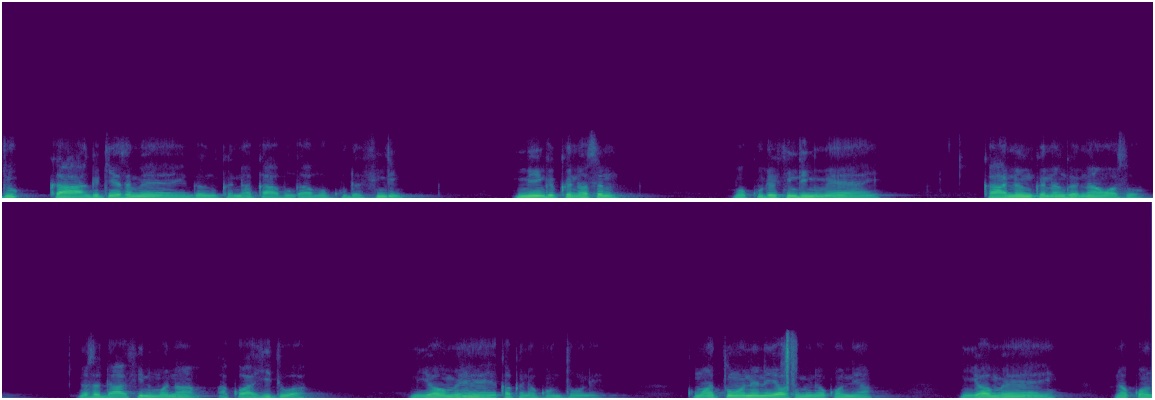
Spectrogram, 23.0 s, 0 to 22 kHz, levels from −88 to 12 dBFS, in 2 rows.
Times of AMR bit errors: 5.54-5.58, 16.08-16.20

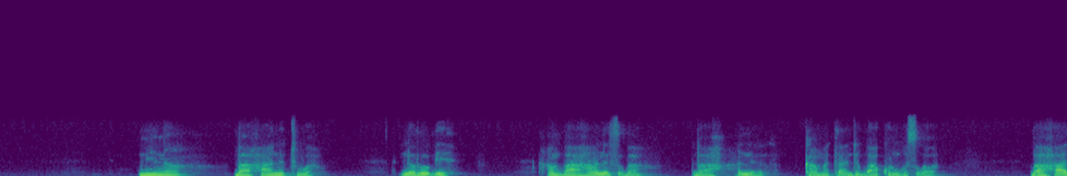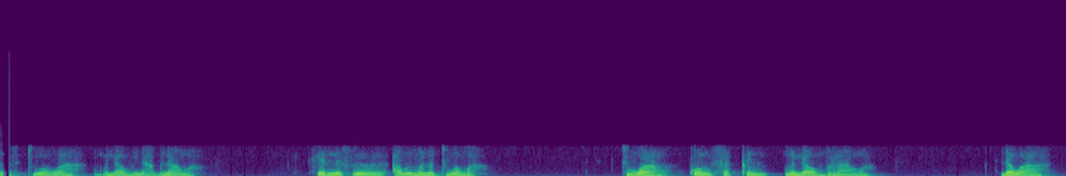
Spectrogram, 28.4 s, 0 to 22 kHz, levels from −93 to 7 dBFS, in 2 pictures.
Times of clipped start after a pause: none

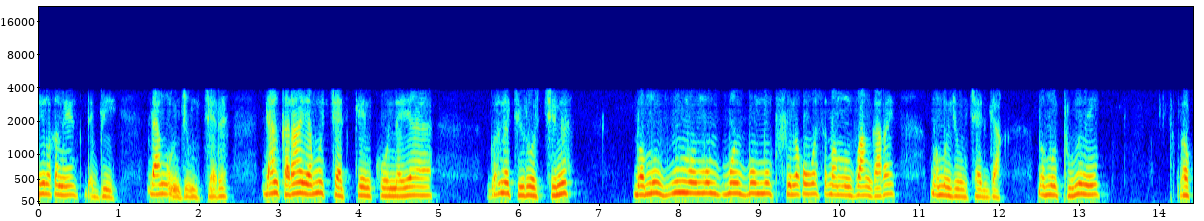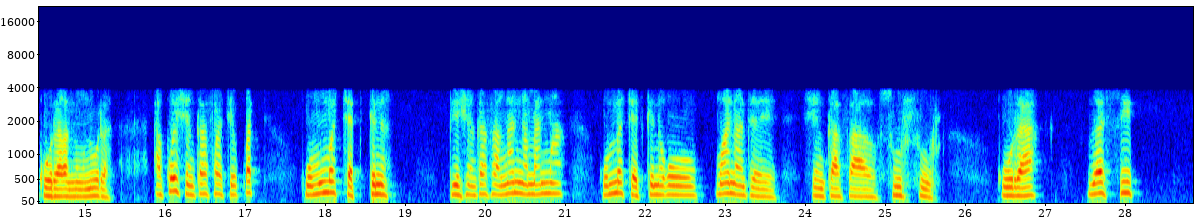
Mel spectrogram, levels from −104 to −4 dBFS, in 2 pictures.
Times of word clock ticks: none

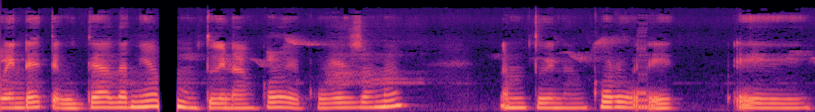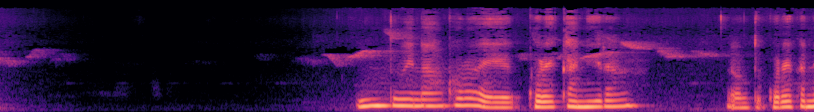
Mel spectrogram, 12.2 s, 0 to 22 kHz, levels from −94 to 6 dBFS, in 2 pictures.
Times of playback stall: 1.18-1.33

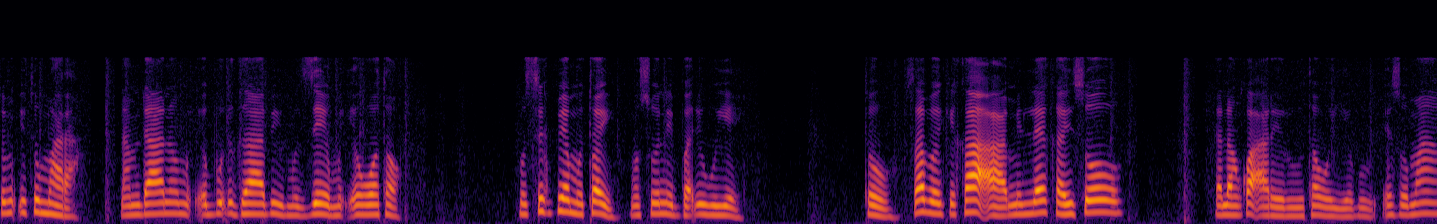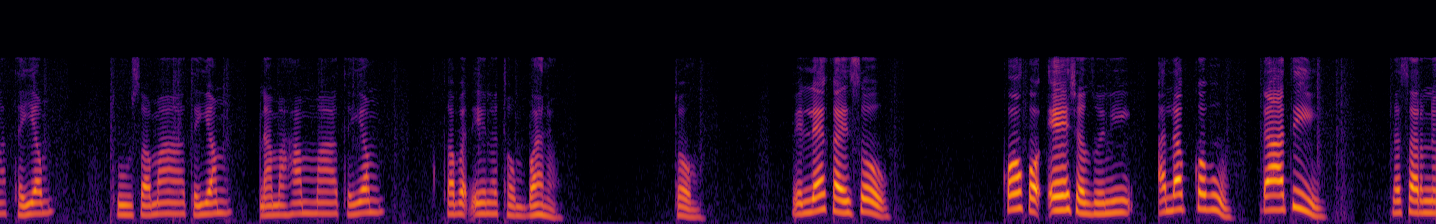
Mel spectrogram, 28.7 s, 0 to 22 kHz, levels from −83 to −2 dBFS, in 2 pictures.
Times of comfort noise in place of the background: 0.92-1.06, 4.16-5.20, 7.58-8.66, 11.38-12.16, 15.06-28.28

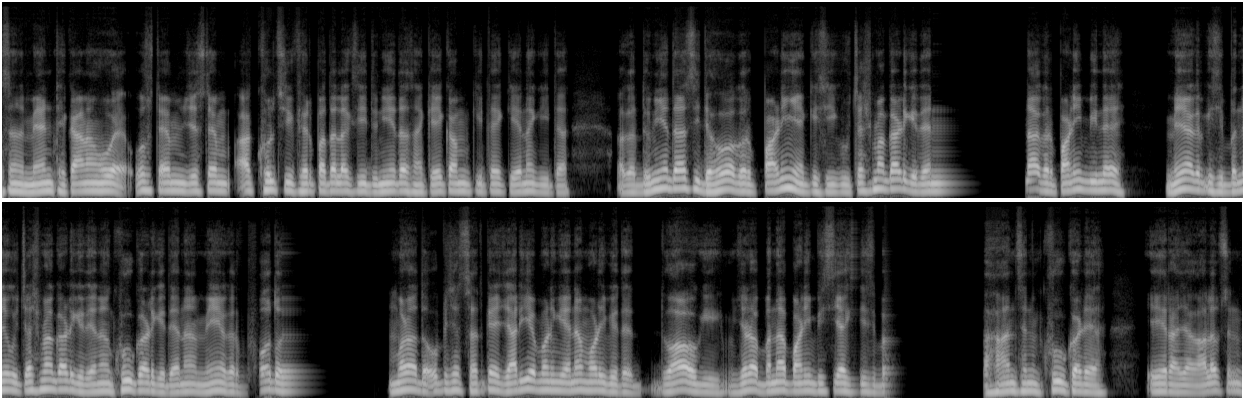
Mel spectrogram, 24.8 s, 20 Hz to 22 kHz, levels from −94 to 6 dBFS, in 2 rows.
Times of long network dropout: 9.31-10.26, 15.22-16.16, 21.22-22.25

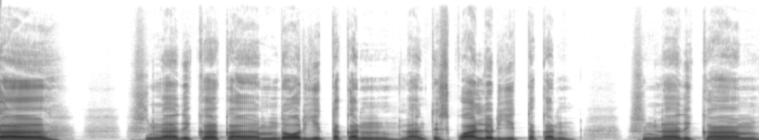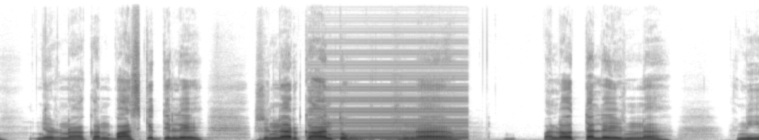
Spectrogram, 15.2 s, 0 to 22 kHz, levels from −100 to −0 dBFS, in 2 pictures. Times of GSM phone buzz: 10.66-12.27

